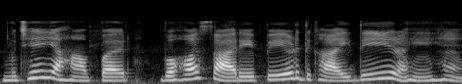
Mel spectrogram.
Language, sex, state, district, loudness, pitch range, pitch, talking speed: Hindi, female, Madhya Pradesh, Katni, -17 LUFS, 180-240 Hz, 195 Hz, 130 wpm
